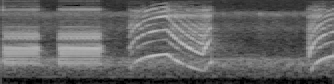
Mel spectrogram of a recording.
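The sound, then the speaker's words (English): A police car siren gives a short, loud burst as police pull a vehicle over: two steady electronic honks followed by swooping rising-and-falling whoops, with no one speaking. “It looks like we're being pulled over by the police.”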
